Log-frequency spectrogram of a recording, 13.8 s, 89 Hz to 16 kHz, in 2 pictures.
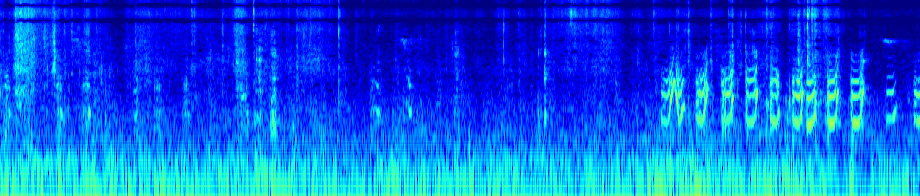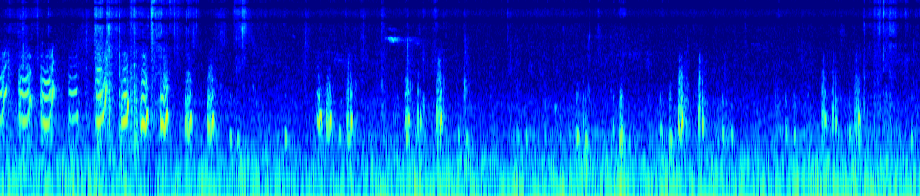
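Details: Baby guinea pigs one week old, named Snow, Pistachio and Pumpkin, among 29 pet guinea pigs, make a clucking series of short, rich, evenly stacked notes, then scattered softer chirps, over a low rustling background.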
